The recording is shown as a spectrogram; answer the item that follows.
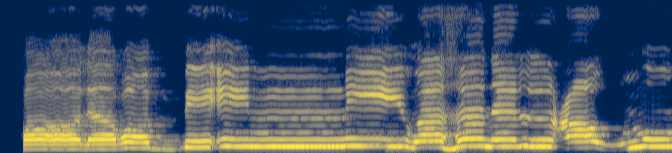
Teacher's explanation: قاف کو موٹا کریں گے، را کو بھی موٹا پڑھیں گے، اور انی یہاں پر دیکھیے نون کے اوپر تشدید ہے، نون مشدد ہے، یہاں ہم غنہ کریں گے۔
